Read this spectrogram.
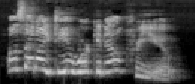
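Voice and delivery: high, loud, sarcastic question; wry. A narrator's reading. Sarah challenges Nora's faith in science, wry. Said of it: "Sarah asks wryly".

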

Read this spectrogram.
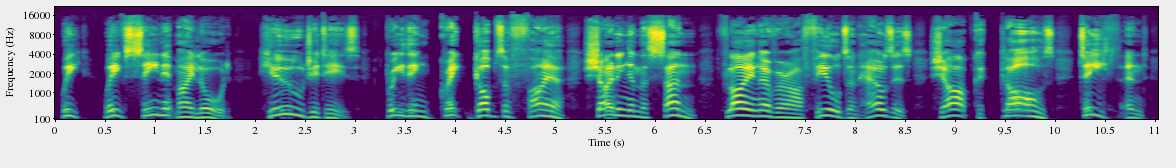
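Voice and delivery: frightened peasant. A narrator's reading. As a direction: babble it out in terror. Frightened peasant reports dragon.

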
